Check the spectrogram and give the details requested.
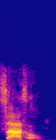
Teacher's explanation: the hard t sound becomes a softer d sound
